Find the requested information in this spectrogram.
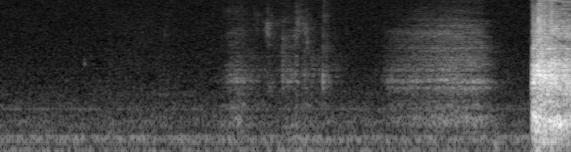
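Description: A quiet room with faint breathy sounds, then one sudden loud, harsh cough burst at the very end.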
